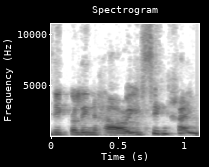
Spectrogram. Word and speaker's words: Nicoline Huizinga: You really pronounced that well. So many people I did not really say it like how you just did. Oh my god. Yeah, well, it's a Dutch way. It's the Dutch way.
